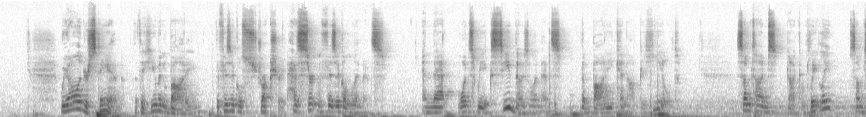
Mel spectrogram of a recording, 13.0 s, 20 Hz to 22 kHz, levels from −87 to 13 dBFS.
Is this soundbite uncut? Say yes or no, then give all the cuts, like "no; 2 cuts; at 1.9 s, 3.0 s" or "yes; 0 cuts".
no; 1 cut; at 4.3 s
